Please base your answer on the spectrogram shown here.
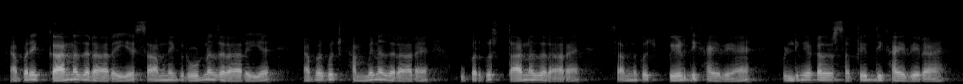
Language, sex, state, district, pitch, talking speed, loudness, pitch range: Hindi, male, Chhattisgarh, Rajnandgaon, 100 Hz, 280 wpm, -30 LUFS, 90-105 Hz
